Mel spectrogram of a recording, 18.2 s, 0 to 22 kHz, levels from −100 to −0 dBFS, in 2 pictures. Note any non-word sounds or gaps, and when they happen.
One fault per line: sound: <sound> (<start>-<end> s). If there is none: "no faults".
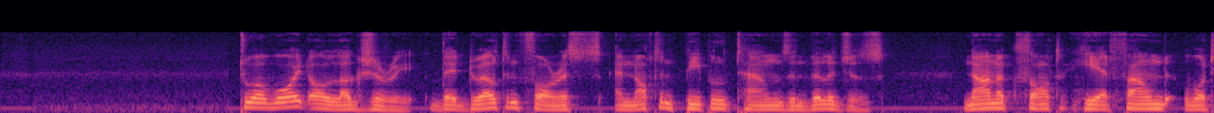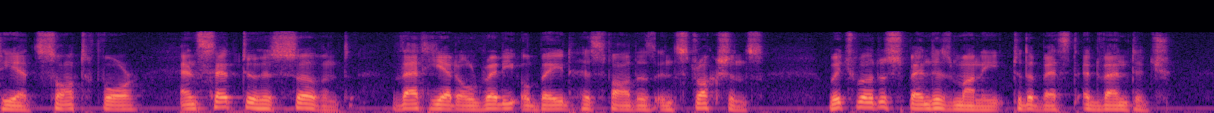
no faults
